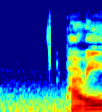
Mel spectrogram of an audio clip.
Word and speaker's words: Perry: back it's very stressful Perry to rhyme with the Barry like Parry Island beach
